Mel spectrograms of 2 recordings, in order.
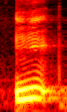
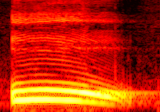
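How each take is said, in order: First: ई said briefly and cut off; short vowel ई. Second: ई stretched out and held; long vowel ई. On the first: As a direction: say a quick, short ई. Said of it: "कम समय में उच्चारण". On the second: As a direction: draw the ई out slowly. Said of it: "ज़्यादा समय खींचेंगे थोड़ा". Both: Shown as a demonstration.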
